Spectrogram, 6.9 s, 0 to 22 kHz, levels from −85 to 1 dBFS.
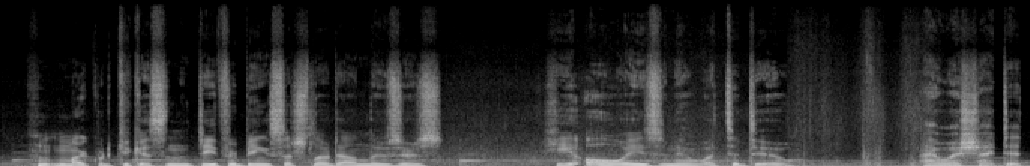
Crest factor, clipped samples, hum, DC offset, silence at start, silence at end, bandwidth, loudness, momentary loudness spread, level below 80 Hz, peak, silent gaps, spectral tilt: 16 dB; under 0.1%; none; under 0.1%; 0 s; 0 s; over 20 kHz; -23 LUFS; 18 LU; -54 dBFS; -8 dBFS; none; -4.5 dB/octave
